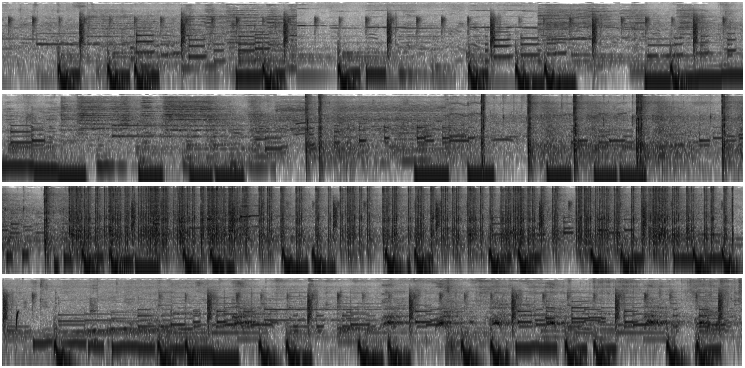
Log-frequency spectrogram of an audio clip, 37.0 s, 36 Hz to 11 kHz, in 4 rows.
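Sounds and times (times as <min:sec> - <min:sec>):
background music: 0:00.0 - 0:37.0
fireworks crackling: 0:13.0 - 0:14.1, 0:15.2 - 0:28.3
fireworks bangs: 0:15.2 - 0:27.8.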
